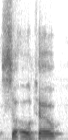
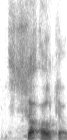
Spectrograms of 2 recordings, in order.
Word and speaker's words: So'oto: Huge fan of Coach So'oto. Make sure you pronounce that last name correctly, because he will correct you if you don't. So'oto, yes.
